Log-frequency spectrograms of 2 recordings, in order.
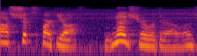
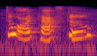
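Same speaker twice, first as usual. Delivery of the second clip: much higher, slow whiny moan; moaning sloth; 12 semitones higher, 4 dB louder, slower than usual.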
